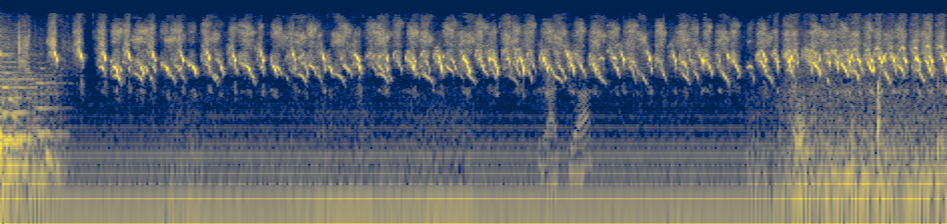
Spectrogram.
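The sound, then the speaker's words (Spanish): Dozens of baby chicks, guests in the Radio Ombligo booth, peep continuously in dense, overlapping high-pitched chirps, loud, with a low steady hum beneath and a brief lower call partway through. “Oh, gracias, gracias, queridos pollitos.”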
